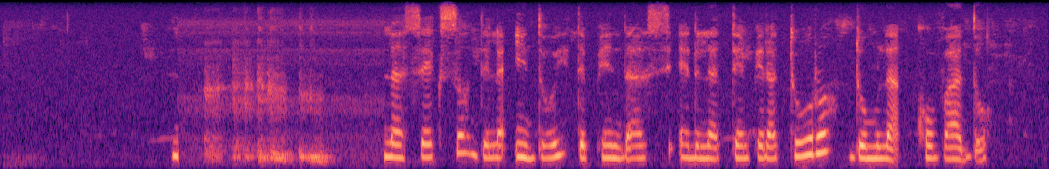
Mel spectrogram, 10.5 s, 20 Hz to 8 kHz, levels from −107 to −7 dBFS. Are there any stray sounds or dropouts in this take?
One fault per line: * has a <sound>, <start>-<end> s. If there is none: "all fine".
* has a throat clearing, 2.0-3.4 s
